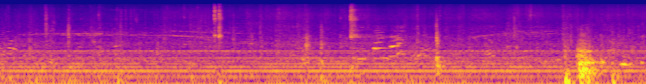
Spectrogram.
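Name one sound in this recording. A train rolls slowly and comes to a stop.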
